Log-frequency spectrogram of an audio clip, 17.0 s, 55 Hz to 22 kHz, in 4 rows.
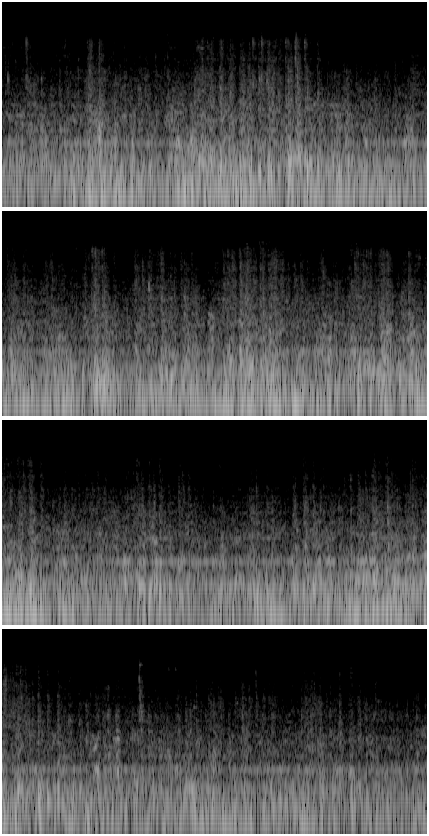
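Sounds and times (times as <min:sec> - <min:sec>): bus engine drone: 0:00.0 - 0:17.0.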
